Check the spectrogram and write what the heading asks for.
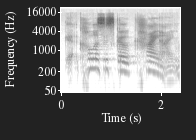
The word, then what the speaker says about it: cholecystokinin: He said CCYK, cholecystokinin, released only when eating fat-containing foods.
